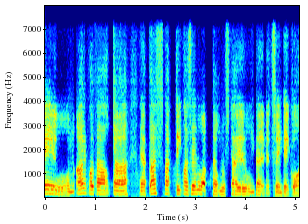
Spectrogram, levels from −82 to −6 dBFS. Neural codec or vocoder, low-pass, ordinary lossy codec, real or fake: codec, 16 kHz, 0.5 kbps, FreqCodec, smaller model; 7.2 kHz; none; fake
